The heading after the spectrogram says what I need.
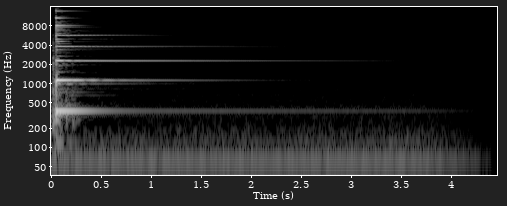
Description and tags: This lovely little toy piano has been a member of my parent’s home since before I can remember. These days it falls under the jurisdiction of my 4-year old niece, who was ever so kind as to allow me to record it!
It has a fabulous tinkling and out-of-tune carnival sort of sound, and I wanted to capture that before the piano was destroyed altogether.
Enjoy!
Carnival, Circus, packs, Piano, sounds, Toy, toy-piano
